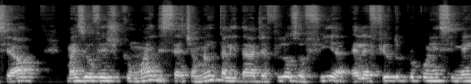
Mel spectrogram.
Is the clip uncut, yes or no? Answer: yes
